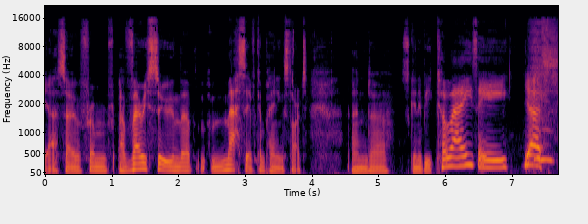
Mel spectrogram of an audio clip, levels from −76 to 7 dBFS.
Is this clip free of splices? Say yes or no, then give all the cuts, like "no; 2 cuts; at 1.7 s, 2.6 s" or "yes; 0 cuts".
no; 1 cut; at 5.2 s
